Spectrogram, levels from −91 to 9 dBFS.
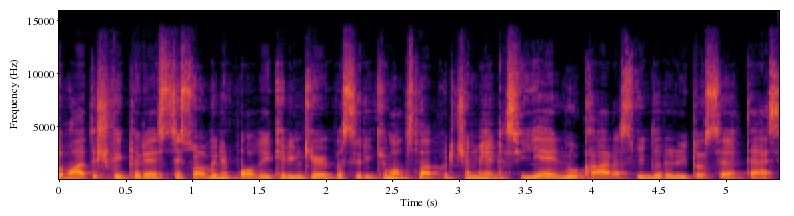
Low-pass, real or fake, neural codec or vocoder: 14.4 kHz; fake; codec, 44.1 kHz, 3.4 kbps, Pupu-Codec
